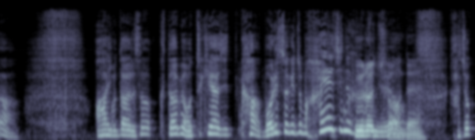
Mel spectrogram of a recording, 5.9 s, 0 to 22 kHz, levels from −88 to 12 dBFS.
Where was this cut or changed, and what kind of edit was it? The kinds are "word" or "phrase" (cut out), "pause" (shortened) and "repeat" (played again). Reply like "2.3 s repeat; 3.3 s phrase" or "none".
1.4 s phrase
